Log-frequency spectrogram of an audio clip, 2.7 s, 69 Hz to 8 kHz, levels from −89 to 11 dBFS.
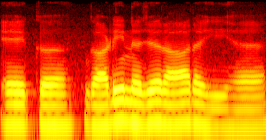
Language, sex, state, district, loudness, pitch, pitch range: Hindi, male, Chandigarh, Chandigarh, -13 LUFS, 115 Hz, 110-120 Hz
